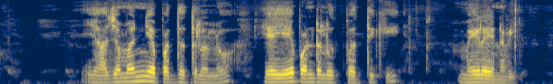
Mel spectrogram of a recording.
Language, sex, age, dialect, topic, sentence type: Telugu, male, 25-30, Telangana, agriculture, question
